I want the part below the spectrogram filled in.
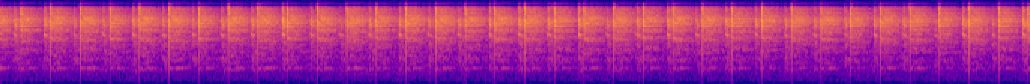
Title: Air Dryer Making Clicking Sound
